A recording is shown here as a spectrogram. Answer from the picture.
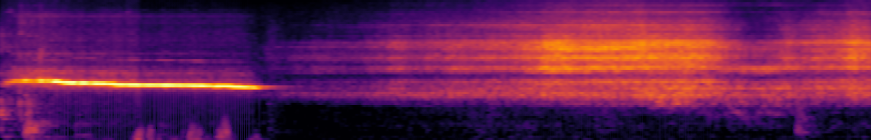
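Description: A person whistles one held note for about two seconds, sliding slightly down in pitch. It is followed by a long breathy hiss that swells and then fades over the next few seconds.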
